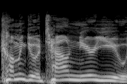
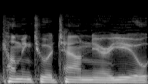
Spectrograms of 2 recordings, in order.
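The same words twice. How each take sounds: First: It is said in an excited, happy tone. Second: It is said in a grim, disapproving tone.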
